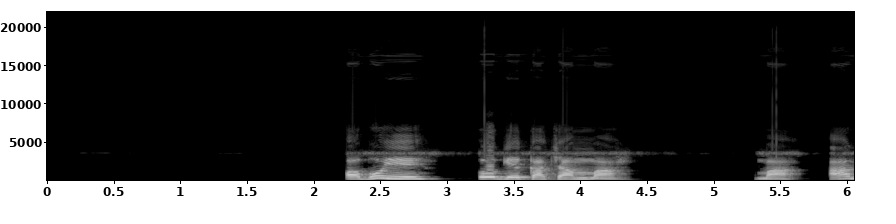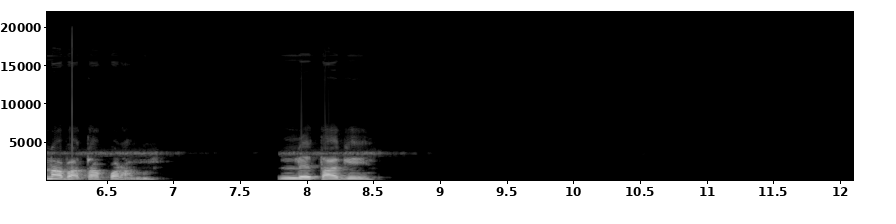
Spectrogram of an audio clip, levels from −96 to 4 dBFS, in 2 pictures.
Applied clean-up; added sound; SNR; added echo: none; none; none; none.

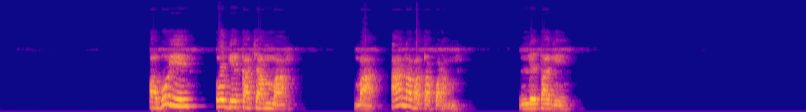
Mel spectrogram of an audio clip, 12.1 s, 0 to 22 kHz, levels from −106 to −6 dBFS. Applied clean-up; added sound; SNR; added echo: none; none; none; reverberation time 0.3 s.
